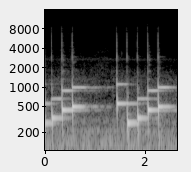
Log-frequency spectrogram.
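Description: Ringtone of an incoming phone call plays quietly as plucked electronic notes in two short phrases, three notes followed after a pause by five more, each note chiming briefly and decaying.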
